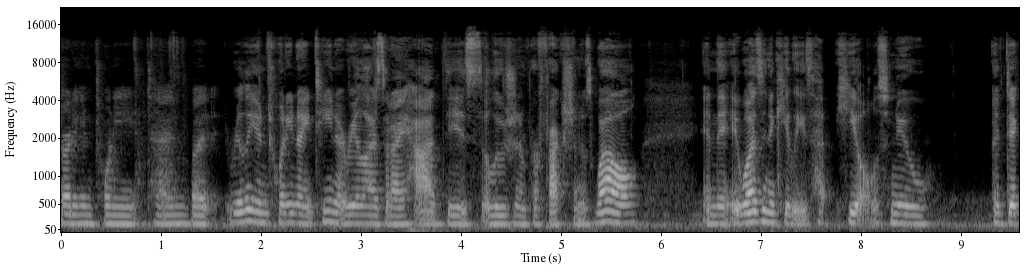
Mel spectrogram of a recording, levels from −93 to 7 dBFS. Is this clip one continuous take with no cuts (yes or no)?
yes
